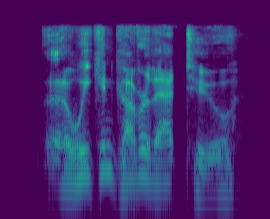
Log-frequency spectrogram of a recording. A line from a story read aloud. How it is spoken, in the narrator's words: Darwin sighed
